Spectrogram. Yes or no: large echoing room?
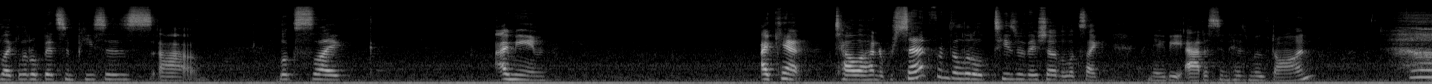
no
